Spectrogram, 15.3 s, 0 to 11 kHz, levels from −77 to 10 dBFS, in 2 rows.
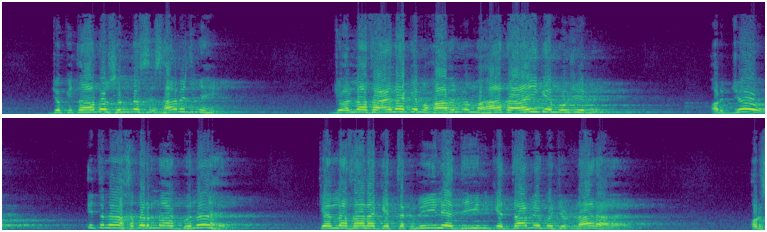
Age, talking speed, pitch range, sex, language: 60-79, 145 wpm, 200-250 Hz, male, English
